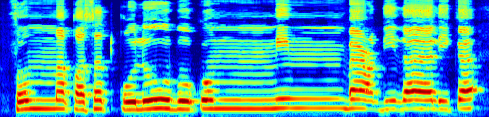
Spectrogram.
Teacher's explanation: یہاں پر ہم اقلاب کر رہے ہیں، چینجنگ کر رہے ہیں کہ نون ساکن کی آواز کو ہم نے میم کی آواز سے چینج کر دیا۔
